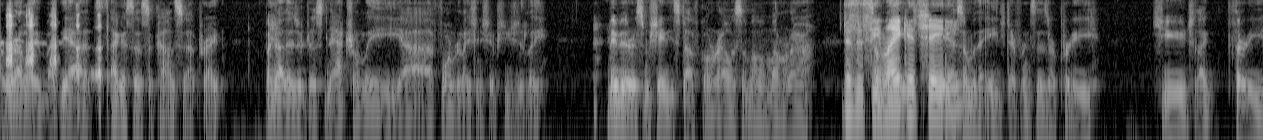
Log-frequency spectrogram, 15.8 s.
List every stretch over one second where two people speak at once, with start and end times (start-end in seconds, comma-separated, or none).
10.8-12.1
